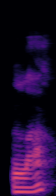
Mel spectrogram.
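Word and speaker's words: plat: at the end of pla which is mute you don't pronounce it so you just said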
